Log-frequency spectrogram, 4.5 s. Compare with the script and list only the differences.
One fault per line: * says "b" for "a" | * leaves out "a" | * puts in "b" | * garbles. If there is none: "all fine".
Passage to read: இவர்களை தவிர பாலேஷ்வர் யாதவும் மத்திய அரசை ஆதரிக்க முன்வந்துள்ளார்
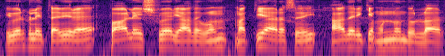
all fine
